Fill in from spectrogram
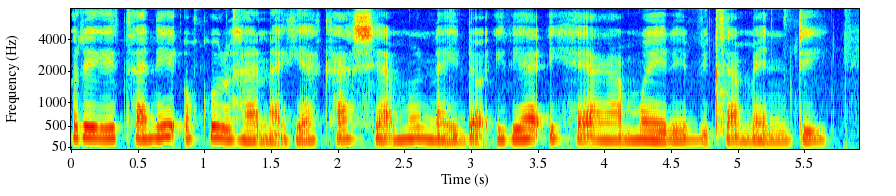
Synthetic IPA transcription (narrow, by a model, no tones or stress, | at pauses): oɾiɣitʰaniʔokuɾuɦana̰ɣjakʰaʃia̰munaidɔ̰ʔiɾjaʔihɛa̰ɣamweɾevitʰa̰mɛndi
